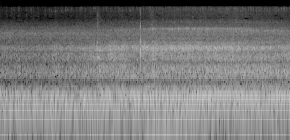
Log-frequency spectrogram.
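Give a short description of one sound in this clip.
A fire engine's engine revs up as the truck pulls away.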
